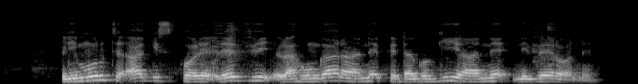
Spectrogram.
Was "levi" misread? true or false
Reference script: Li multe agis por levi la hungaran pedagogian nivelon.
false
